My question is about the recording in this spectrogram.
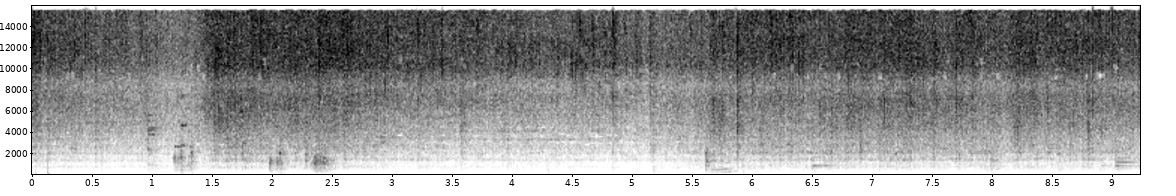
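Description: Onions sizzling steadily in hot oil in a stainless steel pan, stirred with a wooden spoon that knocks and scrapes against the pan now and then.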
